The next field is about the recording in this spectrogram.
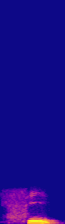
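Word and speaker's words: Shin: Okay, but this, when the dot comes on the right side, it is seen. That is shouting, like when you want to silence a small kid, what you do? That is the sound.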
